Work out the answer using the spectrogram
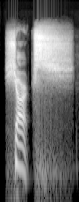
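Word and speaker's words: Sharx: The Sharks is spelled S-H-A-R-X. Sharks.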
